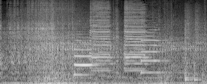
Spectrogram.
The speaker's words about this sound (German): Ein himmelblauer Trabant rollte durchs Land mitten im Regen.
